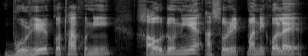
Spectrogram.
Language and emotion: Assamese, neutral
